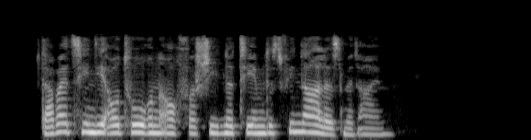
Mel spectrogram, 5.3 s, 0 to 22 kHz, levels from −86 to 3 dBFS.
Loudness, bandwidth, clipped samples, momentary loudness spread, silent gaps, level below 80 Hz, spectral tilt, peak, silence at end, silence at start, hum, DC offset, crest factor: -20 LUFS; 7.8 kHz; under 0.1%; 14 LU; none; -64 dBFS; -5 dB/octave; -4 dBFS; 1.4 s; 0.4 s; none; under 0.1%; 16 dB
